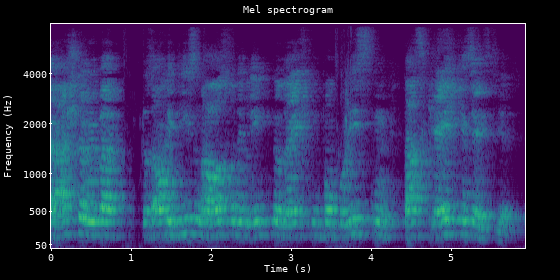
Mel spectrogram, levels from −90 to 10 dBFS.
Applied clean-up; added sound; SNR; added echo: neural separator model SepFormer DNS4.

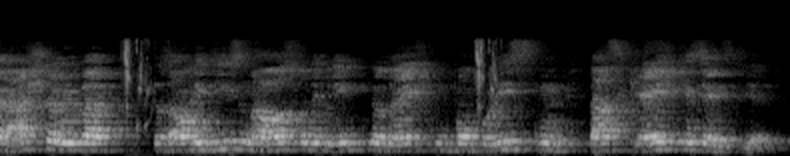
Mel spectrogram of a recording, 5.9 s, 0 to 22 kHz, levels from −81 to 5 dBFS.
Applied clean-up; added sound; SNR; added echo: none; Splash, splatter; 20 dB; reverberation time 0.6 s.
